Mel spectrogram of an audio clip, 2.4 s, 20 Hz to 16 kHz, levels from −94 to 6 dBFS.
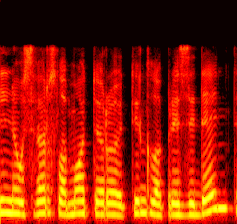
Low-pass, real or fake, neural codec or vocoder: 7.2 kHz; real; none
